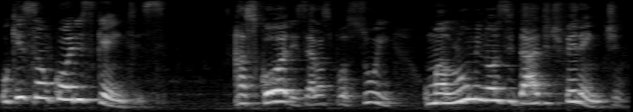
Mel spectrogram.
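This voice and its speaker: Brazilian woman, primary teacher, warm and mellow tone, exaggerated slow syllables for children. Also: high voice, very animated. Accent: Brazilian Portuguese. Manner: slow, exaggerated sounding out of words. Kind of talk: recorded lesson for young children.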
